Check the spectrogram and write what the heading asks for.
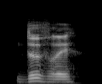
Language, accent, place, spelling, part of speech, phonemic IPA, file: French, France, Lyon, devrez, verb, /də.vʁe/, LL-Q150 (fra)-devrez.wav
- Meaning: second-person plural future of devoir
